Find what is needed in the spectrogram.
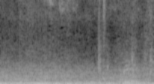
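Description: City street traffic noise: cars going by on a wet road, a steady low rumble, with a couple of faint knocks about halfway through.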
